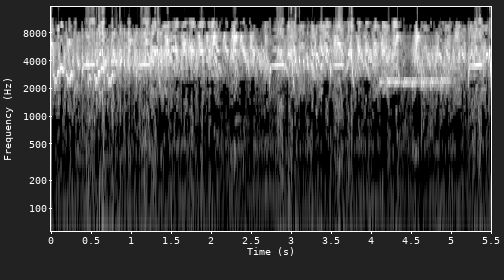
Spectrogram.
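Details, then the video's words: Small birds calling together as a lure to bring birds down: dense overlapping high-pitched chirping and twittering, short thin whistles scattered through, and one steadier sustained note near the end. "SUARA PIKAT BURUNG KECIL burcil AMPUH"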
